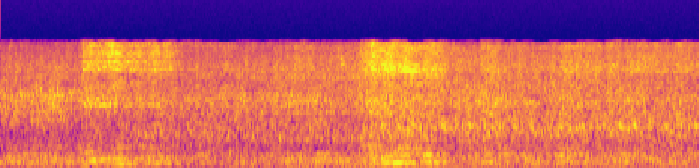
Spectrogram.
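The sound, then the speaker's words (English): A tractor engine runs steadily, a rough, continuous mechanical rumble from a machine used to dig up rocks and plow, swelling slightly louder twice and then settling back. “the tractor to dig up rocks and plow”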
